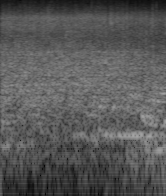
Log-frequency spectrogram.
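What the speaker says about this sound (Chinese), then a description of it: "先给他们一个掌声好不好？" A large crowd applauds a county government team at an official event in Yunlin, producing a loud, continuous roar of clapping that blurs into a hiss-like texture and stays level throughout.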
